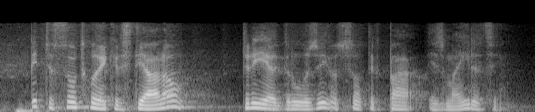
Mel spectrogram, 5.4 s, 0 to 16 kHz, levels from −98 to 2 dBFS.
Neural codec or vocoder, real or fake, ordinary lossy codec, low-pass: codec, 16 kHz, 1.1 kbps, Voila-Tokenizer; fake; none; 7.2 kHz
